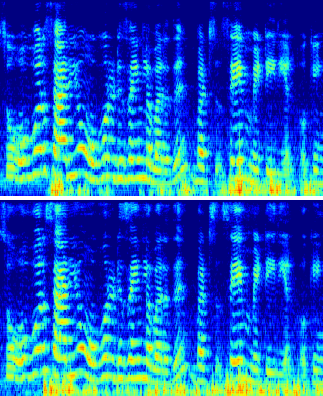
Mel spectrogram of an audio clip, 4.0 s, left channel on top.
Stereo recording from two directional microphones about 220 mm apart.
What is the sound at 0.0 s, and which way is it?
A woman's voice, 20° right (ahead or behind).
